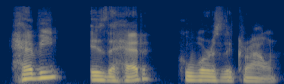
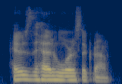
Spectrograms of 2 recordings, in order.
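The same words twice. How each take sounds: First: Weighty quote. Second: Quick and casual, half-muttered; tossed-off quote, fast. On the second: Coach repeating the Shakespeare line to George, fast and offhand. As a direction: rattle it off quickly, throwaway. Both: Shown as a demonstration. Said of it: "You just had to quote Shakespeare".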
